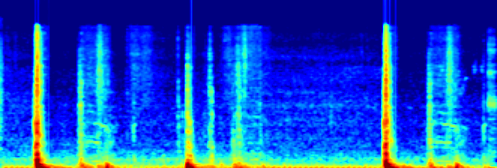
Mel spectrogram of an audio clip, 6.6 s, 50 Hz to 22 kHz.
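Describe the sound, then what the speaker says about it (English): Chevrolet Trailblazer 3.6L V6 (Holden Trailblazer LTZ) door shutting with three sharp, close thumps, each followed by the softer whir of the power windows moving. "windows go down every time you open car door and go up when you close it."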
